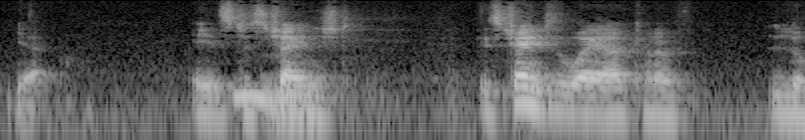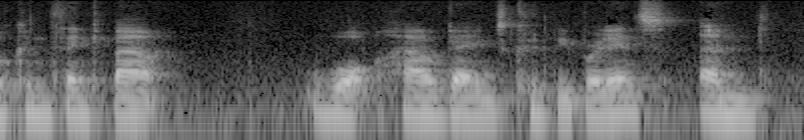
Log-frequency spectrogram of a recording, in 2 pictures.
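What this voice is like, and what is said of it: Deep throaty Scottish accent. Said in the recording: “It's my deep throaty Scottish accent, isn't it?”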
